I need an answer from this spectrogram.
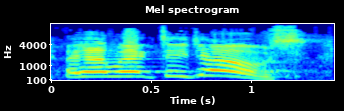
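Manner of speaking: high, animated character voice; imitated Malawian guard. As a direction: answer as the guard, pitched well up. Voicing the guard again.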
